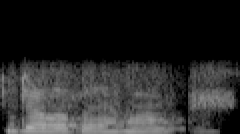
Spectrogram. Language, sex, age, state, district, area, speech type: Odia, female, 30-45, Odisha, Sambalpur, rural, conversation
